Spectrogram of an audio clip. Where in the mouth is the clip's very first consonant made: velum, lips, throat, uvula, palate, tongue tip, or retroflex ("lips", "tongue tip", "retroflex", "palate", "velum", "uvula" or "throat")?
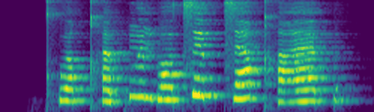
velum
